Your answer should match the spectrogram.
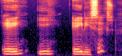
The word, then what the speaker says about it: AE86: video i asked you pronounce it a e 86 or do you pronounce it like the number 80 and the number 86 and thanks for letting me know that no you say ae86 because sometimes i may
